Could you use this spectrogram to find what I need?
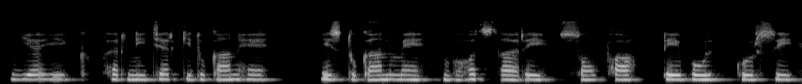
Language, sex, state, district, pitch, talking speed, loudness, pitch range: Hindi, female, Uttar Pradesh, Etah, 220 Hz, 110 wpm, -23 LUFS, 215-225 Hz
